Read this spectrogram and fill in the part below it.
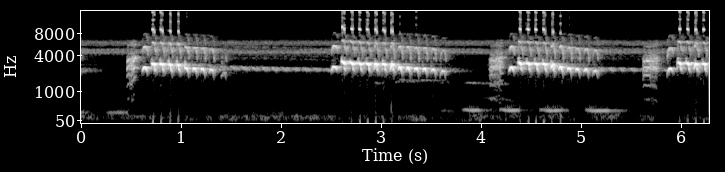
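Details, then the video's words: Wild kingfisher calling actively: harsh, pulsed, buzzy chattering bursts lasting under a second, repeated roughly every one and a half seconds. A steady high whine runs throughout, and short low hooting notes sound between bursts. "Tengkek udang gacor asli alam liar"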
